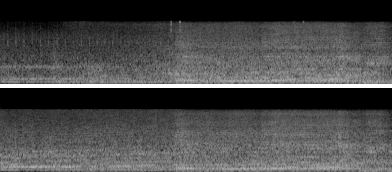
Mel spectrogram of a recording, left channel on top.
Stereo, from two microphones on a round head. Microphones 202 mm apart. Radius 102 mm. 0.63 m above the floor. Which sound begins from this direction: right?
Breathing, at 1.7 s.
